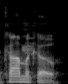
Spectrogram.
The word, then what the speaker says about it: Comico: love that the cover is a tribute to kamiko or Comico is the proper pronunciation I was always wondering yes kamiko okay that's great that's great that's got a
